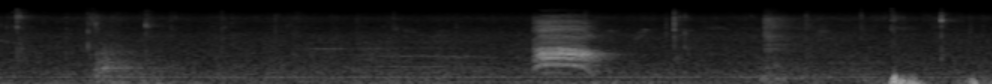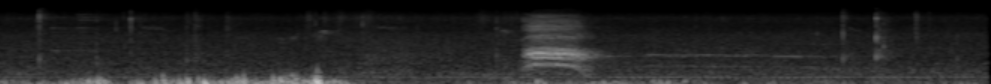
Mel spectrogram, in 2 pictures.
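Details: A crow in the morning gives two harsh, hoarse caws about five seconds apart, with low rumbling wind or handling noise between them.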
